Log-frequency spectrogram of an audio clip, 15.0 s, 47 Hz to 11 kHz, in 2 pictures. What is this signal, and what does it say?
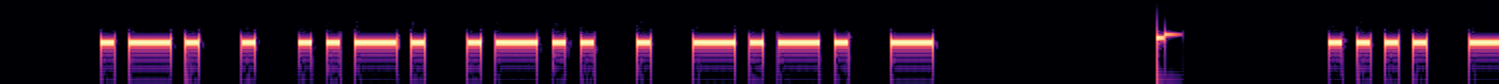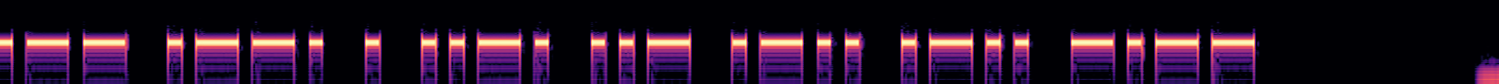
Morse code, heard as a keyed tone, about 17 wpm, 700 Hz. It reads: REFLECT HOPEFULLY
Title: Sentences from Top 1500 Words - New Word Drill - 17wpm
